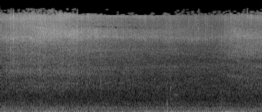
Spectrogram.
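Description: Steady low rumble of a vehicle rolling slowly along a gravel forest road, with the hiss of roadside brush and small trees burning close beside it.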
